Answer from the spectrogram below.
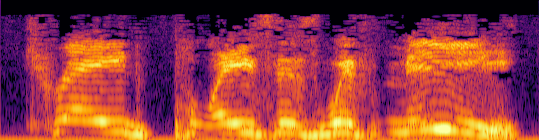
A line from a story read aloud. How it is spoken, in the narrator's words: he screamed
